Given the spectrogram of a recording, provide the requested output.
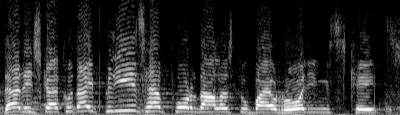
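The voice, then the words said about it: Put-on Russian accent. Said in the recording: “What's the idea of doing Russian?”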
